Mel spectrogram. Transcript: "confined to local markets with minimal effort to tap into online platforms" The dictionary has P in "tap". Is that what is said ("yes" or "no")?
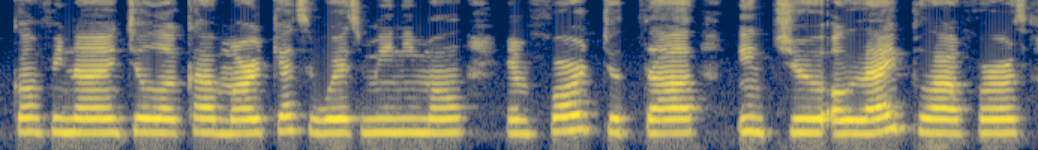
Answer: no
